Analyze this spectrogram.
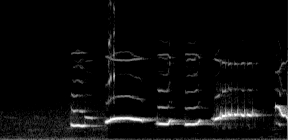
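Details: Clear whistled phrases of an orange-headed thrush, played to encourage other birds to sing in the morning, with sustained and gently dipping notes followed by a rising whistle.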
